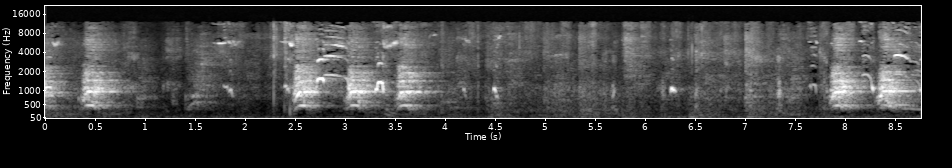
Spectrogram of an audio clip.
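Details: Rottweiler puppies with wrinkled faces, held at a kennel in Vietnam, giving short high yelps and whimpers in bursts about two per second, some rising and falling, with quieter stretches between.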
